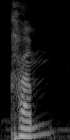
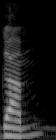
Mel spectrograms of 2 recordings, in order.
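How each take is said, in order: First: The first sound is a raspy throat sound. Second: The first sound is not a raspy throat sound. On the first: "La Q en quechua, recuerden que es raspada, en el caso del quechua huaylas, que es el que hablamos en marca" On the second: "En la zona de Conchucos pronuncian"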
